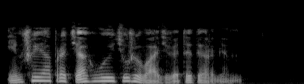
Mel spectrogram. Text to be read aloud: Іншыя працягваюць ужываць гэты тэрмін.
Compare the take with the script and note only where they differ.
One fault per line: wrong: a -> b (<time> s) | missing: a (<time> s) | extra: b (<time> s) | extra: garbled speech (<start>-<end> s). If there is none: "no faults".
no faults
